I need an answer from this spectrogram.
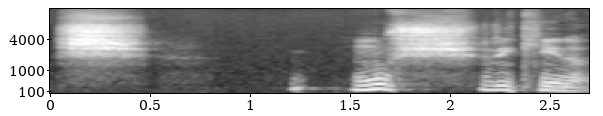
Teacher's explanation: У звука шин, отличительно от остальных звуков, есть свойство, называется тафаши.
